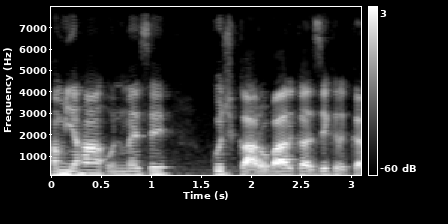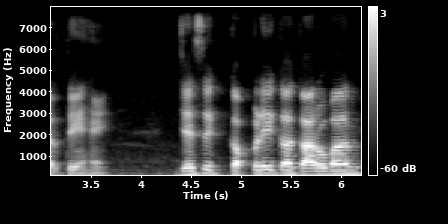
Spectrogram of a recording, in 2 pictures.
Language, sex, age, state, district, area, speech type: Urdu, male, 18-30, Bihar, Purnia, rural, spontaneous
